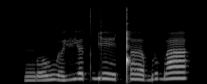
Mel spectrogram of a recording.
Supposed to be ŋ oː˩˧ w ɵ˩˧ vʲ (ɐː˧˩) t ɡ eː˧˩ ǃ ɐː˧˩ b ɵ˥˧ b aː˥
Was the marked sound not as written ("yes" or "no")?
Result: yes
